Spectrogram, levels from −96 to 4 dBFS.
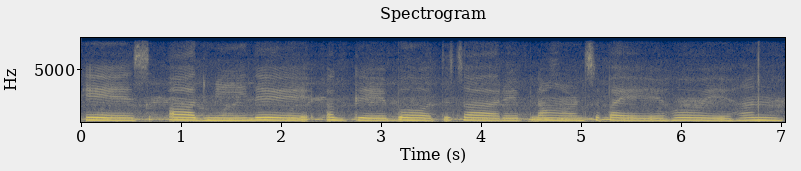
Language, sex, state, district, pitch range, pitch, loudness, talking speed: Punjabi, female, Punjab, Kapurthala, 215-245 Hz, 230 Hz, -14 LUFS, 85 wpm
